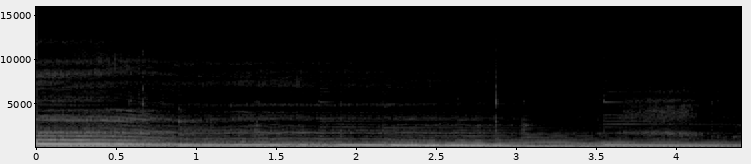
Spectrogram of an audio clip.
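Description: A woman singing a slow melody in long held notes, the pitch stepping down about a second in, accompanied by a string instrument that holds steady notes beneath the voice.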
